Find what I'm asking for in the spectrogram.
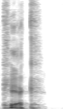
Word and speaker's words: CIC: As part of the CIC, pronounced KIC,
